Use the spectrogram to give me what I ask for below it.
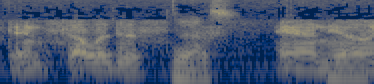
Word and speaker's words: Enceladus: I think it's pronounced Enceladus.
